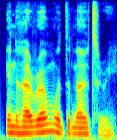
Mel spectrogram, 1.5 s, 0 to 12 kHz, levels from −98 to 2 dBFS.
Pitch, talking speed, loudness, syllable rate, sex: 115 Hz, 245 wpm, -17 LUFS, 6.1 syllables/s, male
